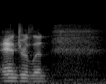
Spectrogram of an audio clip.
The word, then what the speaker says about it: Androlynne: it spoken so prince is familiar with the pronunciation um but yeah andrew lynn and uh when you ask about that she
